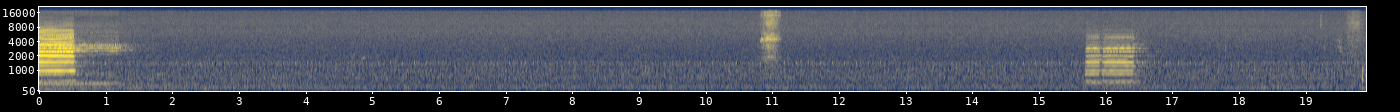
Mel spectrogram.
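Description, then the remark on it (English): Two car horn honks stand out over a steady rumble of traffic at an intersection blocked by cars, one loud blast right at the start and a shorter toot much later, with engine noise droning throughout. “Asshole next to me with his fucking iPod headphones in, honking at people if they even look like they're gonna be blocking the intersection.”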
